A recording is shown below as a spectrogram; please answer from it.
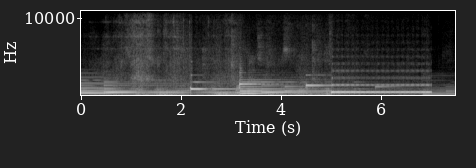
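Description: Telephone on a ringing line waiting to be answered, a loud, clear electronic tone stepping between several pitches over about seven seconds with no talking.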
